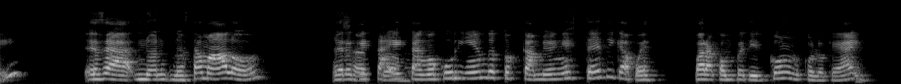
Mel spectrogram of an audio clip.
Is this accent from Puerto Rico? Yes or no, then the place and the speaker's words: yes; Puerto Rico; soy el boricua.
